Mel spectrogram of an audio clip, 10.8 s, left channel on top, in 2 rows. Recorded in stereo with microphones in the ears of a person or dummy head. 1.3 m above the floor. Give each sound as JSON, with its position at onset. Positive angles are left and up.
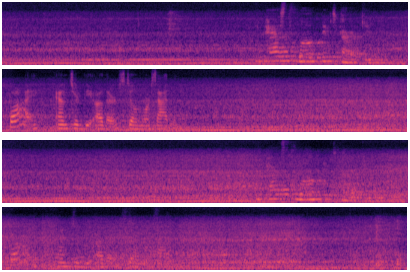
{"t": 3.4, "sound": "a woman speaking", "side_deg": 30, "distance_m": 8.0}
{"t": 5.5, "sound": "a woman speaking", "side_deg": 65, "distance_m": 1.8}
